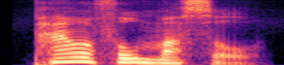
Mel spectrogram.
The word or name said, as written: powerful muscle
